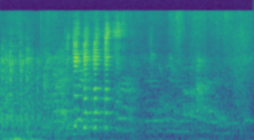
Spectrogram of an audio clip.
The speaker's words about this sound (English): Naughty little goats. Bumping into the camera. The one Buttons is like eating my, you can see my strap there, my Canon camera strap, and Buttons is like trying to eat it.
